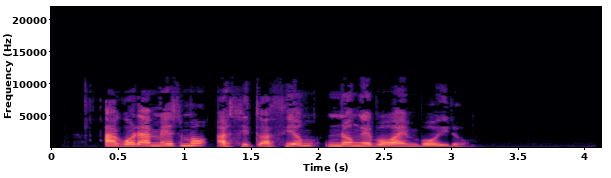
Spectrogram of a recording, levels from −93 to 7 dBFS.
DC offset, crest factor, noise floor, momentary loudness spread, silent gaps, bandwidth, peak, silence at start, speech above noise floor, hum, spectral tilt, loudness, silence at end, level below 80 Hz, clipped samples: under 0.1%; 22 dB; -81 dBFS; 7 LU; none; 10.5 kHz; -4 dBFS; 0.4 s; 57 dB; none; -4.5 dB/octave; -24 LUFS; 1.05 s; -82 dBFS; under 0.1%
